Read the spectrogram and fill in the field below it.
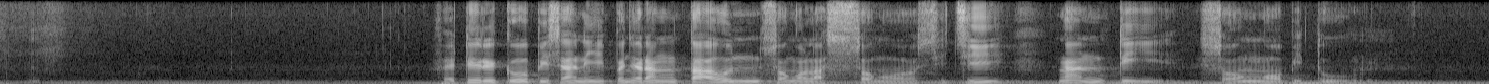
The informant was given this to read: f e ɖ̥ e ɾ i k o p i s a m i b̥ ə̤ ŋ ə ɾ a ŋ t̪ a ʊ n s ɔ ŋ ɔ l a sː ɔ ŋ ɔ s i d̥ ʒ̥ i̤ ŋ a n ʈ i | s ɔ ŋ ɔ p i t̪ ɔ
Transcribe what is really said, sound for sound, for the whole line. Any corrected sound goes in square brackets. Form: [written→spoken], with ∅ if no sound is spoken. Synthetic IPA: f e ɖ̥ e ɾ i k o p i s a [m→n] i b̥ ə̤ [ŋ→ɲ] ə ɾ a ŋ t̪ a ʊ n s ɔ ŋ ɔ l a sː ɔ ŋ ɔ s i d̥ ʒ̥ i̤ ŋ a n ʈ i | s ɔ ŋ ɔ p i t̪ [ɔ→u]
